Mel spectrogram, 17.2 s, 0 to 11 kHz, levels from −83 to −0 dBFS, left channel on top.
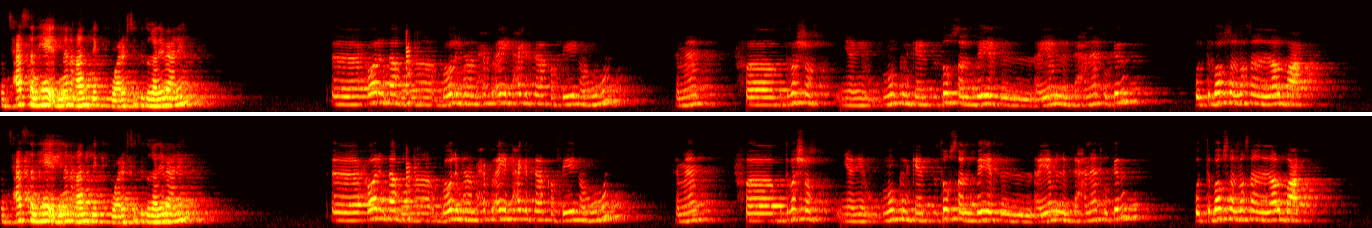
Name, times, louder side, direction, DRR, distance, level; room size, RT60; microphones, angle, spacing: voice 1, 0.0-2.4, left 2 dB, 30° left, 5 dB, 3.7 m, -18 dB
voice 2, 4.1-7.6 8.4-8.7 9.3-10.2 10.5-14.1 14.9-16.3, right 2 dB, 70° right, 8 dB, 6.1 m, -27 dB
25.0 x 23.5 x 9.2 m, 0.96 s
head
